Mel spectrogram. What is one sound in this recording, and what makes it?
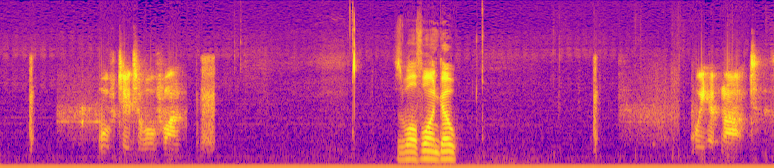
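A man speaks in short bursts through a headset microphone, close up.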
